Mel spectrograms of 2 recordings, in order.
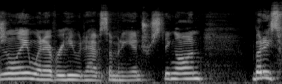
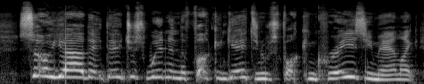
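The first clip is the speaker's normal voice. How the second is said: deliberately dopey put-on voice, pitched higher; 6 semitones higher than usual. Imitating a history teacher from a bit: imitating a teacher playing dumb.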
